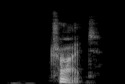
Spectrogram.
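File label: "trite", Australian English; pronunciations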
